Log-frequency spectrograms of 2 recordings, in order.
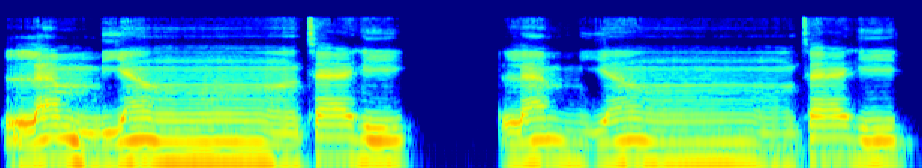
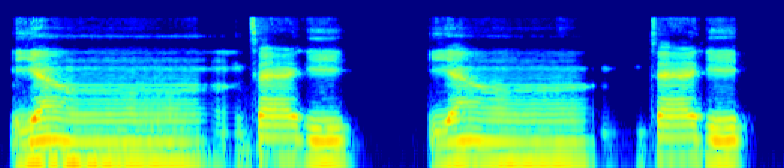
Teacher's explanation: menyamarkan nun sukun atau tanwin dengan suara ditahan. Lalu disertai dengan gunnah atau dengung selama 2 sampai 3 harokat. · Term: ikhfa hakiki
